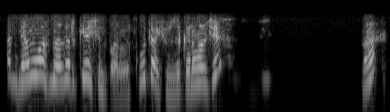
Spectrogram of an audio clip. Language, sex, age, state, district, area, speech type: Kashmiri, male, 30-45, Jammu and Kashmir, Bandipora, rural, conversation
